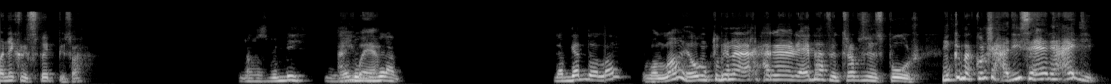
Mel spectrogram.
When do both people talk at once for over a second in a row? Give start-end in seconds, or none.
none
